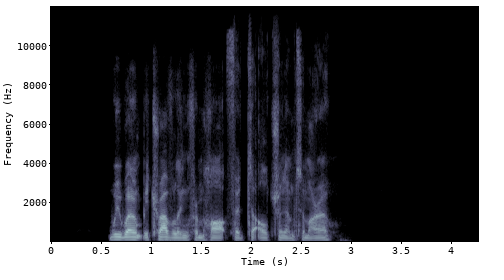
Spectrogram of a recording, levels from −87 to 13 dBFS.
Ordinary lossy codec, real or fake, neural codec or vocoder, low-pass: Opus, 24 kbps; real; none; 10.8 kHz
